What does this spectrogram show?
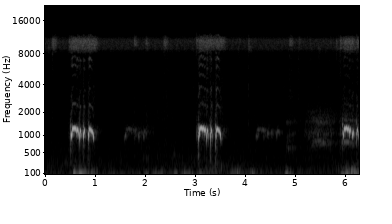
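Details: Local zebra dove in full ngayer song, played to make other doves sing back: three rippling coo phrases roughly every two and a half seconds, softer brief coos between them, light low thuds in the background.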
